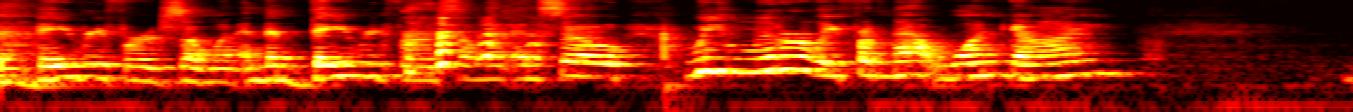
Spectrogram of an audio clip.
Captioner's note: laughs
